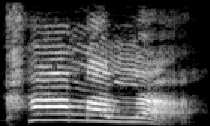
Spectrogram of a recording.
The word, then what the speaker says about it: Kamala: See, as intelligent as you are, and you are actor, singer, and philanthropist, and all of the above, you can't even pronounce her name right. It's Kamala.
